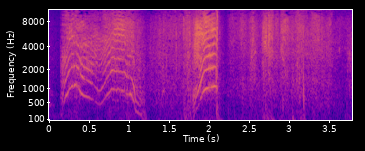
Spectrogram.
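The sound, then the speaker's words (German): A tent door zipper is pulled shut in a long, wavering rasp at a desert campsite at about 2 a.m., followed by a second quick, rising zip and a few softer tugs and rustles. No voices. “Gepäck aus dem Wagen, Luftmatratze aufblasen, rein in den selbst mitgebrachten Schlafsack, Zelttür zu.”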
